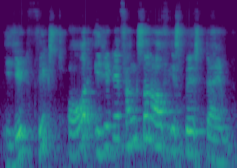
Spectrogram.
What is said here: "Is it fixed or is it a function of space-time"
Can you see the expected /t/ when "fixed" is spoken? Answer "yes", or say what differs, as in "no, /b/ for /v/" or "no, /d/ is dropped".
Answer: yes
